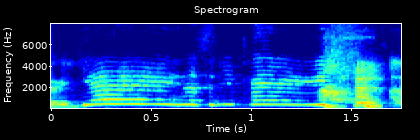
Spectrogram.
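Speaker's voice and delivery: high, squealing fan excitement; excited fan. Retold or imitated. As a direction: gush like an eager reader. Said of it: "people that email me ... and go".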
